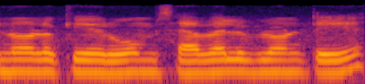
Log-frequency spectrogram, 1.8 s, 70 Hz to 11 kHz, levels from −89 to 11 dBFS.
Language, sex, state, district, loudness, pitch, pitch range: Telugu, male, Andhra Pradesh, Srikakulam, -15 LUFS, 150 Hz, 145-155 Hz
